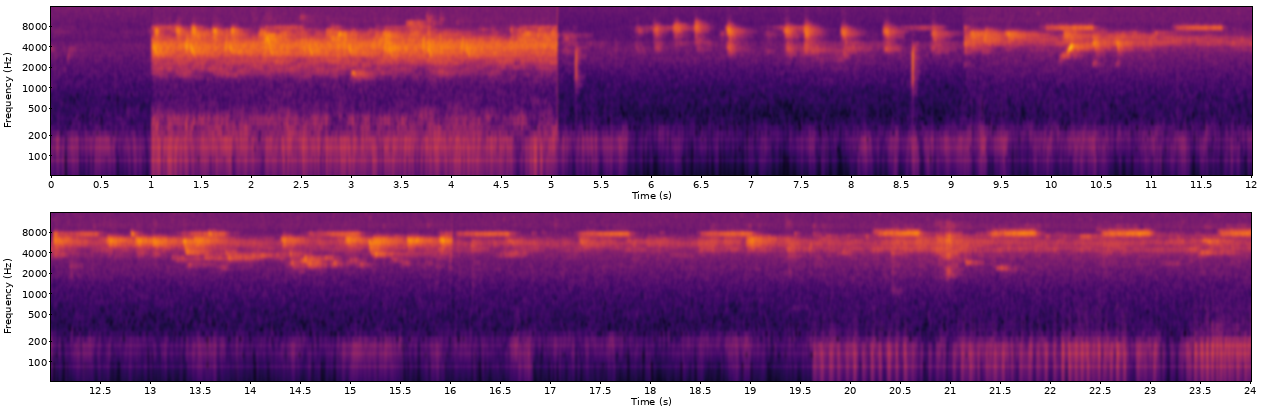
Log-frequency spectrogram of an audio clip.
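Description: Birds chirping and calling. A dense, loud stretch of high calls runs from about a second in and cuts off suddenly about four seconds later. After that come scattered sharp chirps, then from about ten seconds in a short high note repeating roughly once a second over a faint low hum.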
